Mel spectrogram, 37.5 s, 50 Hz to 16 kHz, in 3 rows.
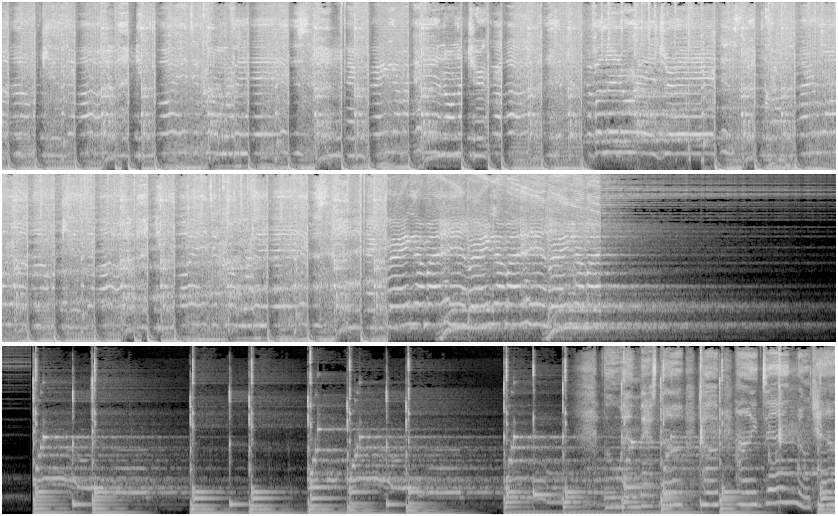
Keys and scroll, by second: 1.8-5.5 typing, 1.9 Return, 2.3 Return, 4.5 F3, 7.0 c, 17.3 Escape, 20.5 F4, 25.5 2, 26.0 F4, 28.4 shift+r, 29.1 Return, 31.6 e, 32.2 a, 34.3 F4, 36.6-37.5 typing.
